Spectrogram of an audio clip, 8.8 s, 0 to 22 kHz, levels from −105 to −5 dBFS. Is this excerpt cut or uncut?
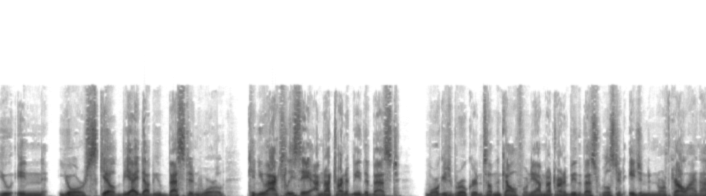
uncut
